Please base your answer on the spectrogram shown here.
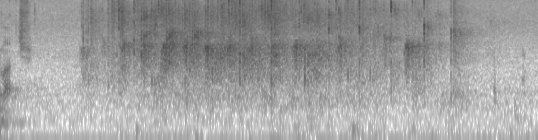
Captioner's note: applause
